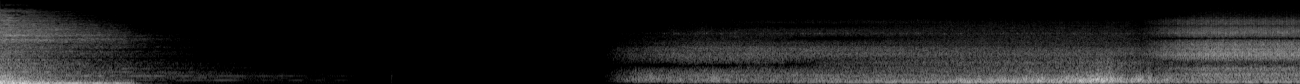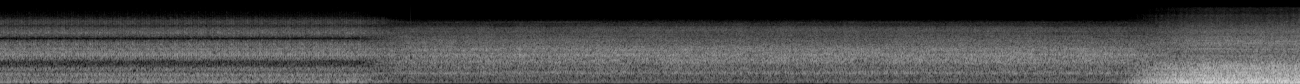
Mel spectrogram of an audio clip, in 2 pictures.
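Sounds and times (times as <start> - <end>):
combine harvester engine drone: 6.4 - 26.0.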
